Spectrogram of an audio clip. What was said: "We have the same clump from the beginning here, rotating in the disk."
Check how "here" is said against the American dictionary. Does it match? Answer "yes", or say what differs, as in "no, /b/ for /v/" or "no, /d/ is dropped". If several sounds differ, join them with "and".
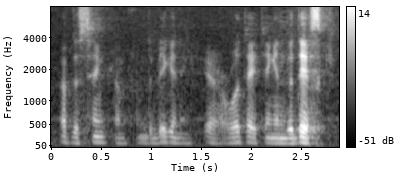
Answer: yes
